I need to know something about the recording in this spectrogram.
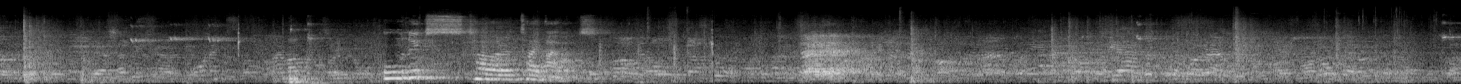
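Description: Players shout and call out across a large echoing hall.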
